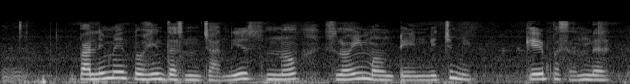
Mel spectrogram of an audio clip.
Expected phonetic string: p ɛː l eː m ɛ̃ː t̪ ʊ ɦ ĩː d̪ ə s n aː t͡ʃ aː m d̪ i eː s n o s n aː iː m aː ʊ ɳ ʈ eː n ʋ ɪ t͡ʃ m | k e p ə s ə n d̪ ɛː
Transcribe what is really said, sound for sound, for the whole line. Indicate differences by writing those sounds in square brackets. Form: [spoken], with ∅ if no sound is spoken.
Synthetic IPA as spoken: p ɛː l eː m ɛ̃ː t̪ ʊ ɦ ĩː d̪ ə s n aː t͡ʃ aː [n] d̪ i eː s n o s n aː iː m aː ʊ ɳ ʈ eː n ʋ ɪ t͡ʃ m | k e p ə s ə n d̪ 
